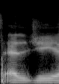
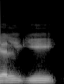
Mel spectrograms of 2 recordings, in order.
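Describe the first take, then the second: First: Algae said with a soft j sound, AL-jee. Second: Algae said with a hard g, AL-gee. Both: Shown as a demonstration. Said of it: "whatever you can pronounce".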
